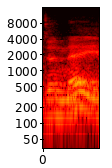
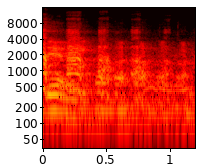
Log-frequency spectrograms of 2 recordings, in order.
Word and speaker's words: Denny: I said, we've been pronouncing it Danae because it sounds richer. And Denny. she laughed and she went, it's Denny.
